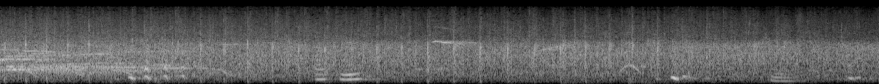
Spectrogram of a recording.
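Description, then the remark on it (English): An audience claps steadily for several seconds for a guest at the end of a live interview, a dense, continuous wash of applause, while a few brief voices speak over it. “Please give it up for”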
